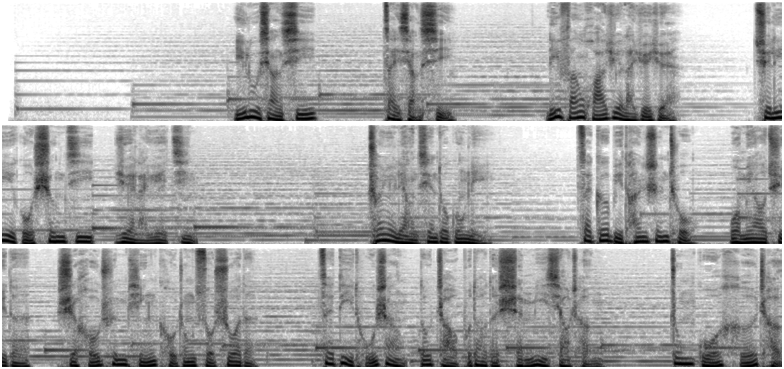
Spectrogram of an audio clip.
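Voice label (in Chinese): 国语 男声 专题纪录 叙述 大气浑厚磁性 沉稳; 核城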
